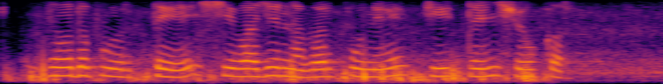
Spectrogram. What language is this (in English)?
Marathi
